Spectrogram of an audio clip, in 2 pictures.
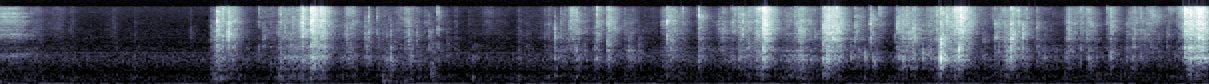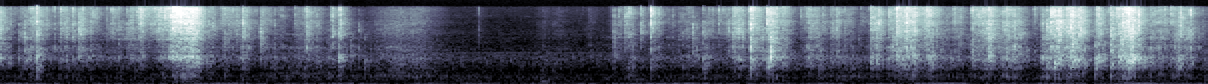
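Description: Trading card pack wrappers crinkling and tearing as packs are opened by hand, with cards being handled. The crinkling comes in irregular clusters with short quiet gaps between.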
